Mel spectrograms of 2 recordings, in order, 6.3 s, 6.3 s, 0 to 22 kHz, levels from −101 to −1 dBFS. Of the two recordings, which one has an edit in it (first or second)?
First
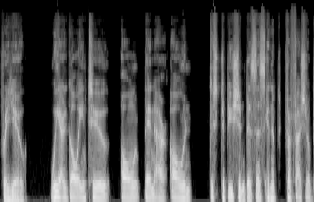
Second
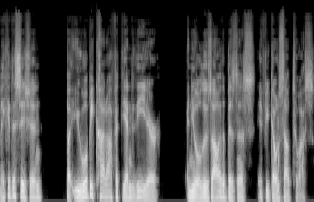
first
